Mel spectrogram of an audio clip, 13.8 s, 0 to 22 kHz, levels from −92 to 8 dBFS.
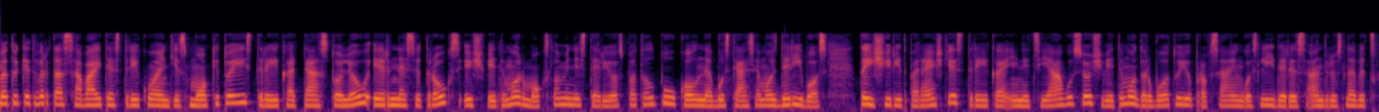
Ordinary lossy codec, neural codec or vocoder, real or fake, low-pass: AAC, 64 kbps; none; real; 7.2 kHz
